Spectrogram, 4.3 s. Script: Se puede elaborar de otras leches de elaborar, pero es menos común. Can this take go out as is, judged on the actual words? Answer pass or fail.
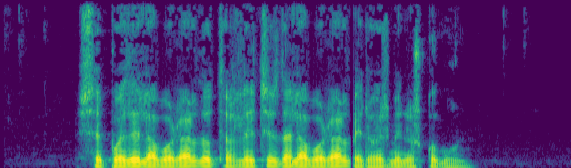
pass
